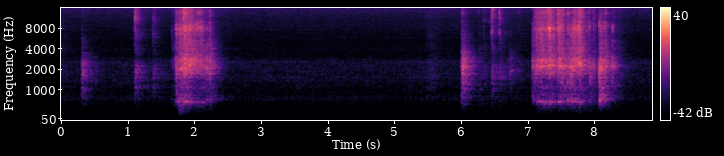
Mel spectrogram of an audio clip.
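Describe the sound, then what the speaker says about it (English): Sewing machine basting around the edges of a zip-around long wallet, heard as two short bursts of stitching separated by a long quiet pause, with a few light clicks in between. "So we're just going to baste all the way around there"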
